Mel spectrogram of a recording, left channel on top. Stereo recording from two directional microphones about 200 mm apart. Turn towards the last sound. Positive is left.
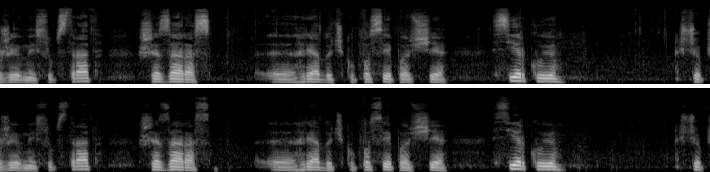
turn(degrees=5)  # may be behind; listen again after turning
